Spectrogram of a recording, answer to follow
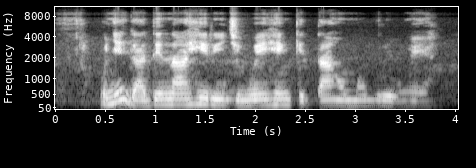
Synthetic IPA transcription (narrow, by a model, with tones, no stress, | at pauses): o̰˨ɲe˦ɡa˨dɪ˦na˦ɦɪ˦ɾi˦d͡ʒi˨ŋʷe˦i˦ɦe˦ŋ̩˦ke˨ta˦ɦʊ˨˦mɔ˦ɡ͡bu˦ɾo˨ŋʷe˦ja˦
